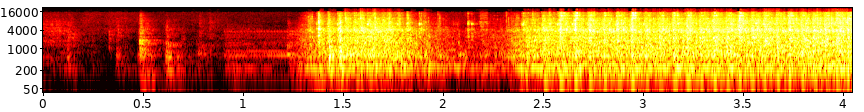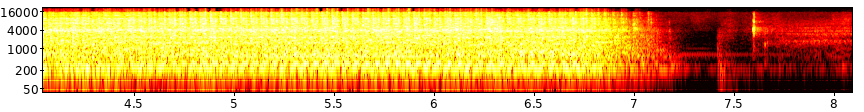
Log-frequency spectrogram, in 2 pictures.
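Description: A serger stitching through a double layer of fabric, starting with a brief burst, then running in one long steady high-pitched whir before stopping, close and loud with no talking.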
